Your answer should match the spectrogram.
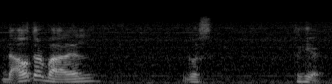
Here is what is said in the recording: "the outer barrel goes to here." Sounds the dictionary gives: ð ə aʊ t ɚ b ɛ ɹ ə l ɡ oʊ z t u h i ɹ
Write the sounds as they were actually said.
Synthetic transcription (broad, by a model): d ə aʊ t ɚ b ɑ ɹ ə l ɡ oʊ s t u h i ɹ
